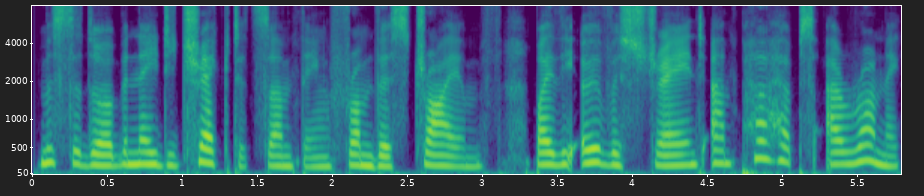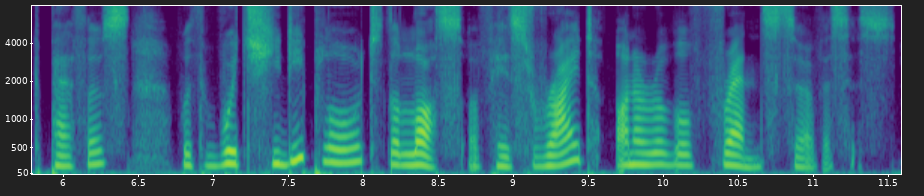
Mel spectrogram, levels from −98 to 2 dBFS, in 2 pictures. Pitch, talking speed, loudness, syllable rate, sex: 200 Hz, 135 wpm, -20 LUFS, 4.3 syllables/s, female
